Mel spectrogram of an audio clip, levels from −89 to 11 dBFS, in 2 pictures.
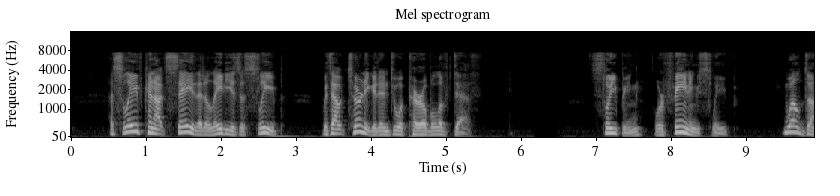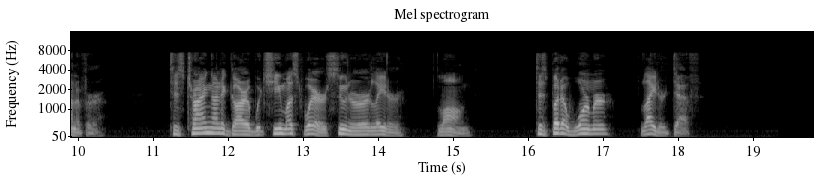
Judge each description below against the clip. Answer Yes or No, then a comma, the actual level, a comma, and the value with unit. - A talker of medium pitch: No, low, 130 Hz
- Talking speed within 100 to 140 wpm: Yes, slow, 135 wpm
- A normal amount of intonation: No, wide, 5.9 semitones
